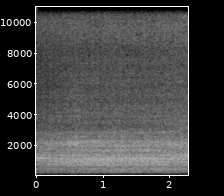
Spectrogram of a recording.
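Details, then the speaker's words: Imported Electrolux LTD 11 kg washing machine running: loud, steady rough roar and grinding from a worn drum bearing and worn drive/wash shaft. The whole mechanism needs overhaul. "aqui é barulho na mecânica rolamento já foi pro saco eixo da sempre fundação já flexaco e eixo de lavagem também"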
